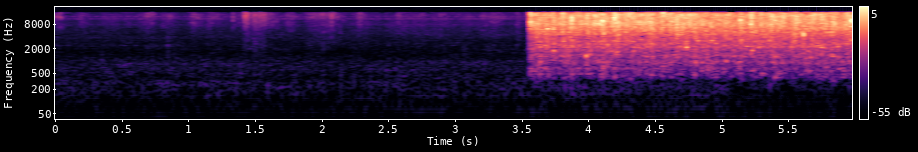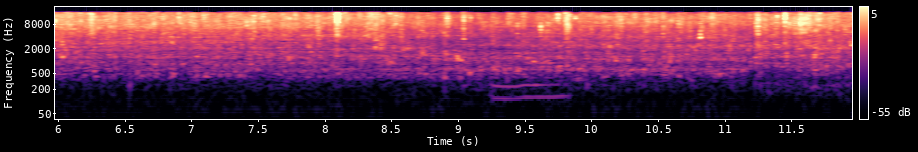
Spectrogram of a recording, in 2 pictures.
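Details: Quiet outdoor hush gives way abruptly to a steady trickling, rushing stream, with no animal call audible.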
